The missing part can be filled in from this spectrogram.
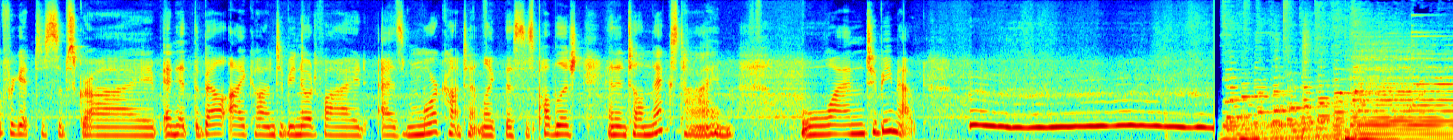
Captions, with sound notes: to subscribe and hit the bell icon to be notified as more content like this is published. And until next time, one to beam out. [whooo] [end music]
